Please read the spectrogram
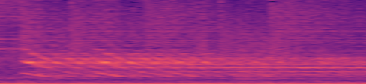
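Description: Electronic hip-hop track: a heavy, sustained bass, with a cluster of falling synth tones coming in just after the start.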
